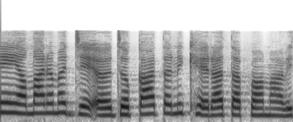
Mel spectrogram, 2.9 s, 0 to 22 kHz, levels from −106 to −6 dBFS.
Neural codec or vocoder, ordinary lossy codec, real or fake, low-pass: codec, 16 kHz, 0.5 kbps, X-Codec, HuBERT features, trained on LibriSpeech; none; fake; none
